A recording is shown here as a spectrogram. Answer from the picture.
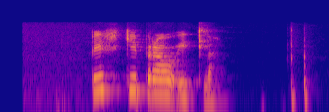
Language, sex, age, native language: Icelandic, female, 30-39, Icelandic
